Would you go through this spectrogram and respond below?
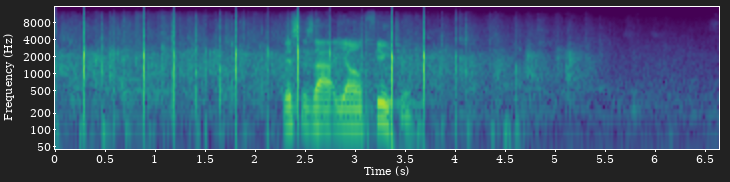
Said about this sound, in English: We should clap for the mayor.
